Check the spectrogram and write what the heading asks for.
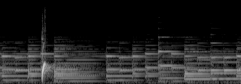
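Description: Bouncy keyboard background music, with one short upward-gliding plop sound effect about half a second in.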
